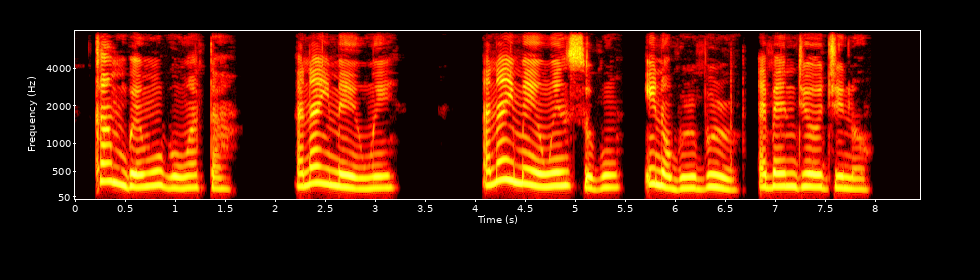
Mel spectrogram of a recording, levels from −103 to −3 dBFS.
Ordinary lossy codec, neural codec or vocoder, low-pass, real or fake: none; none; none; real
